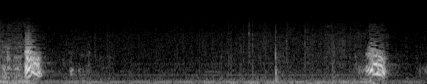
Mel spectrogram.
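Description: A dog barking twice: one short bark just after the start and another near the end, about three and a half seconds apart.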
